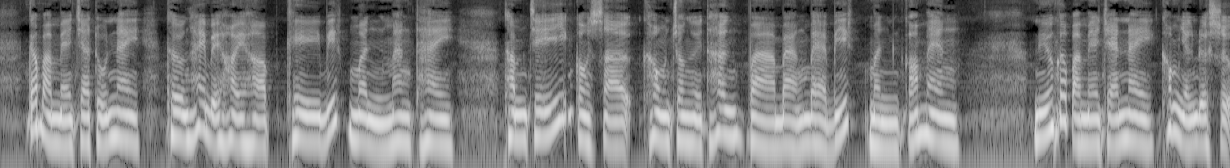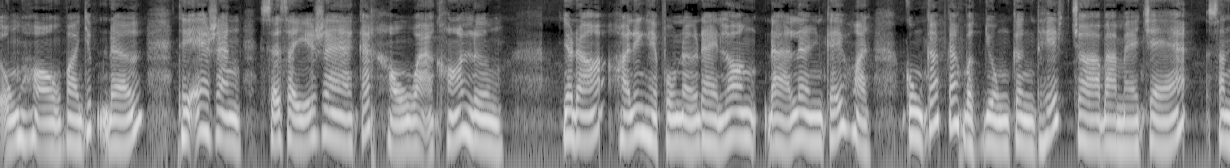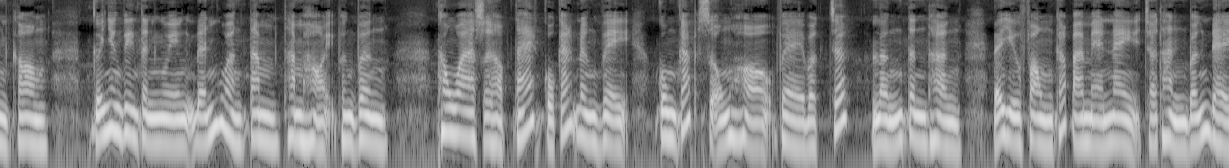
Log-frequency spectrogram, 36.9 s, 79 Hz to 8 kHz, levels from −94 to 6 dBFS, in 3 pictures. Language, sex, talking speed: Vietnamese, female, 205 wpm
